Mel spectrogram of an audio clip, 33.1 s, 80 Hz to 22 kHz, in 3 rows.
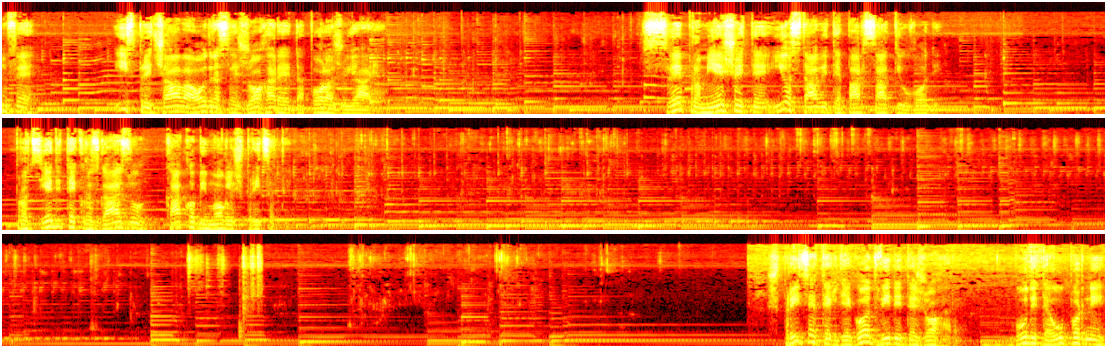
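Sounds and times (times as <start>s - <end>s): soft plucked-string music: 0.0s - 29.5s.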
